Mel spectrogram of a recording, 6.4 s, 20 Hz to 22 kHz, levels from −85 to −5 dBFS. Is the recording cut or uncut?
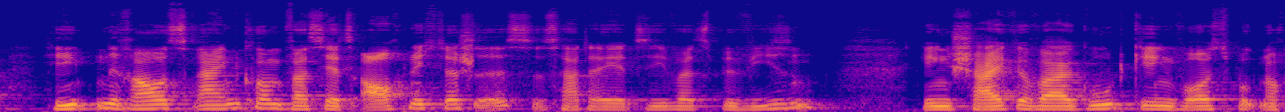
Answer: cut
